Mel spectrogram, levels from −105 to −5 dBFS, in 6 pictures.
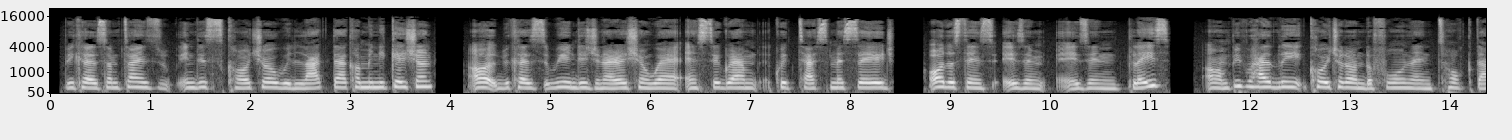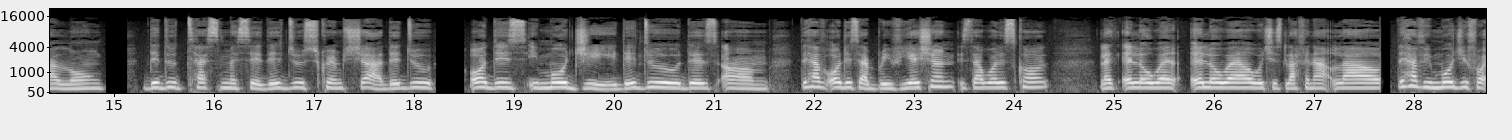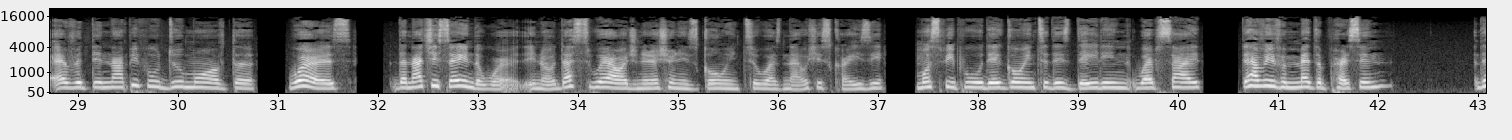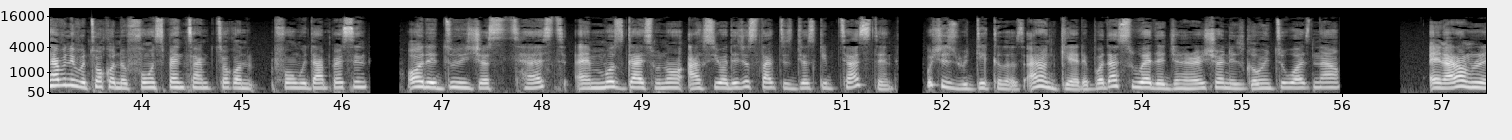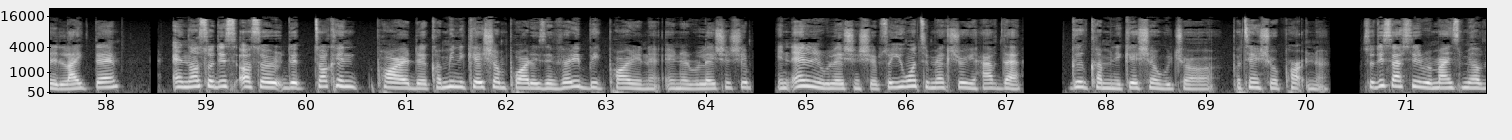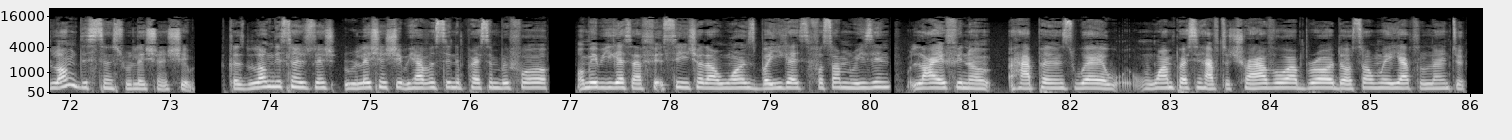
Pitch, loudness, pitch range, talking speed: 200 Hz, -22 LUFS, 185-215 Hz, 185 wpm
